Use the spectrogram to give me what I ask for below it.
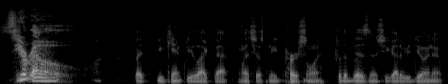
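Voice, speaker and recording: A man hosting a live art business workshop and answering questions, talking in an energetic, conversational, salesy way with a scratchy, hoarse voice. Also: a bass voice, quick pace. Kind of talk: live webinar talk and Q&A.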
